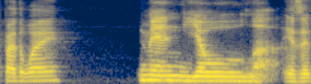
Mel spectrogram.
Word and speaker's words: Mignola: of pushed towards like having Mignola am I pronouncing that right by the way? Mignola. Is it Mignola?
